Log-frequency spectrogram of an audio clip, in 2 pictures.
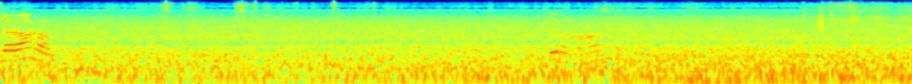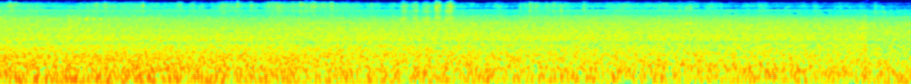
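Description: A plastic sack rustles and crinkles as it is handled.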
